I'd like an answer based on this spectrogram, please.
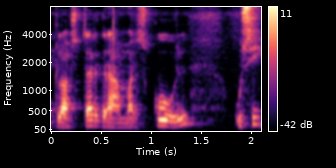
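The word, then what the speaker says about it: Gloucester: तो देखिए इसमें है ग्लॉसेस्टर लिखा है, इसका एक्चुअल प्रोनाउंसिएशन ग्लॉस्टर होता है।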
